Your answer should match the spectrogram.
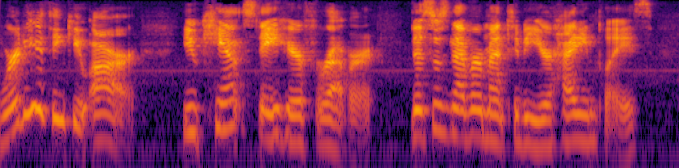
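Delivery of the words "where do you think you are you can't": plain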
